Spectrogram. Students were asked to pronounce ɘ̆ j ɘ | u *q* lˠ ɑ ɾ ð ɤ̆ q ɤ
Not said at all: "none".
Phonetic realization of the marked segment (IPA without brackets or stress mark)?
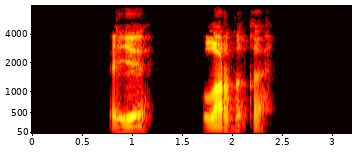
none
